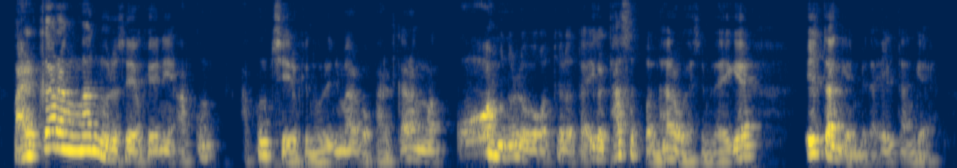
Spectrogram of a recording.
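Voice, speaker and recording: Speaking with a Gyeongsang accent, a man talks at a fairly quick pace in a medium-pitched, somewhat breathy voice. His pitch swings very widely, and his loudness rises and falls a lot. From Gyeongsang region, South Korea. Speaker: health researcher sharing self-care methods. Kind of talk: instructional talk. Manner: halting, with many fillers.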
